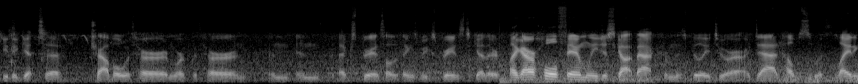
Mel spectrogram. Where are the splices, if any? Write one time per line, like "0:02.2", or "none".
0:05.0

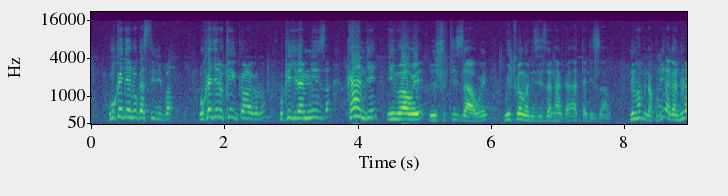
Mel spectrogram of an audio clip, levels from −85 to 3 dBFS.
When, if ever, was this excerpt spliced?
none

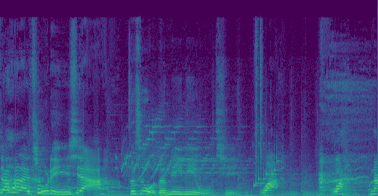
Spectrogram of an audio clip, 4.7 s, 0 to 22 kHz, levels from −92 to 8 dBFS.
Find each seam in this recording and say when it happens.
0:01.4

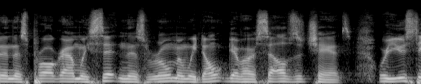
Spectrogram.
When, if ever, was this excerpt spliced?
none

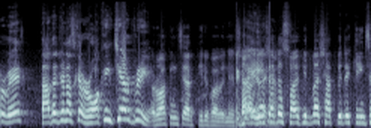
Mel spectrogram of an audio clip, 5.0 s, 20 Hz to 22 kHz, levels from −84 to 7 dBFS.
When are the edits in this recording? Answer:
0:03.5

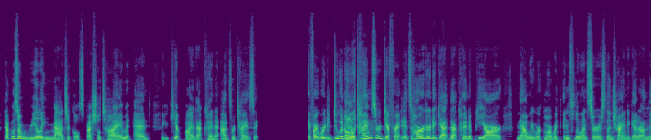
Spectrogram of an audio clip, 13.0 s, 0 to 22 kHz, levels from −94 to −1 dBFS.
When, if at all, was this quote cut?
0:07.1

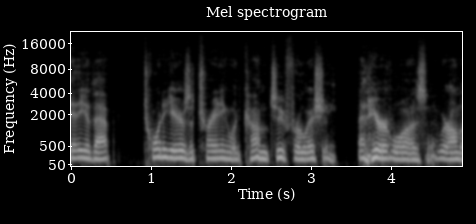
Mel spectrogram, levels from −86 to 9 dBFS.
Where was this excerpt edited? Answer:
none

